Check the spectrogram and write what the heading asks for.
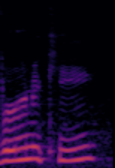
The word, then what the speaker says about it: Wernicke: Well, Wernicke, even though it's spelled with a W, it's a German name, so V.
